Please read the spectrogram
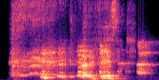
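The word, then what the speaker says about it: tørrfisk: Törrfisk. Törrfisk. Okay. Törrfisk. We got to roll the R. Yeah. Oh, not really, but. Okay. Törrfisk.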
